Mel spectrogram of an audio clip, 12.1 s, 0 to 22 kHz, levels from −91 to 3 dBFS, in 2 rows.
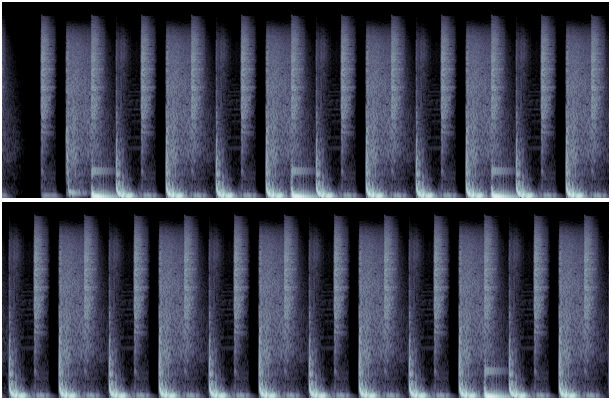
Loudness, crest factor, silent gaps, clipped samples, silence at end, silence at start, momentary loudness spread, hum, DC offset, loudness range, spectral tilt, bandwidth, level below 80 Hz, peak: -22 LUFS; 16 dB; 0.25-0.39 s; under 0.1%; 0.1 s; 0 s; 5 LU; none; under 0.1%; 1 LU; -3.5 dB/octave; 16 kHz; -22 dBFS; -4 dBFS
